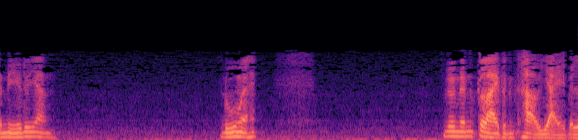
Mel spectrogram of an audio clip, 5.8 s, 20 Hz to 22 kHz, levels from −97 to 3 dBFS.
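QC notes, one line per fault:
Throughout, transcoding between lossy codecs: the speech is dull and band-limited, with nothing above 5 kHz. The artefacts of two codecs are heard together, two kinds of coding damage at once. This is likely a low-bitrate AAC-LC encode, around 16 kbit/s, re-encoded to Vorbis at roughly 22 kbit/s. Vorbis spends bits copying the first codec's artefacts and adds its own, and the lowest cut-off in the chain persists.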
